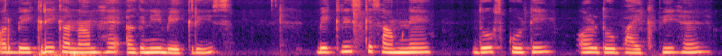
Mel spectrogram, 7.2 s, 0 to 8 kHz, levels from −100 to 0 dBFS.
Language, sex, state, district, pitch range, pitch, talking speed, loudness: Hindi, female, Gujarat, Valsad, 215-235 Hz, 225 Hz, 140 wpm, -17 LUFS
